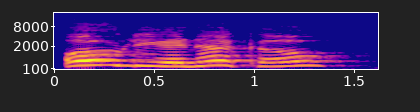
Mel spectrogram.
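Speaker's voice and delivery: loud echoing shout back; echo yelling. Acted. Echo shouting the words back at the children. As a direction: boom it back like a cave echo. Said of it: "yelled the echo".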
